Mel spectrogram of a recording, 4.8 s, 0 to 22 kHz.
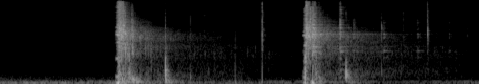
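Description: Two loud shots from a suppressed Beretta 92 pistol fired at a steel target, each a sharp crack trailed by a bright metallic ring, a couple of seconds apart, with faint clinks and ticks between them.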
